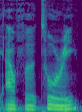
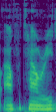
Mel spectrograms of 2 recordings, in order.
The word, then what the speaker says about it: AlphaTauri: Yeah, the only other thing to mention from today is the launch of the AlphaTauri, or AlphaTauri, depending on how you say it.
